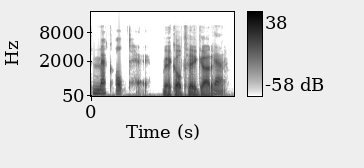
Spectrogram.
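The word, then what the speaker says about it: Mecc Alte: Companies like Mech Alt and it's pronounced Mech Alt.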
